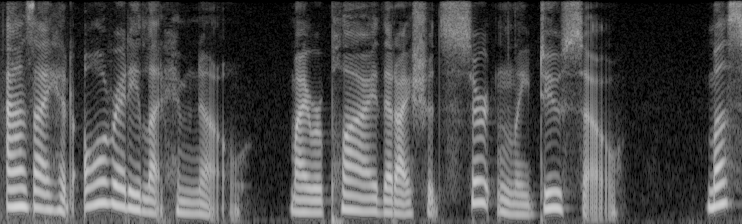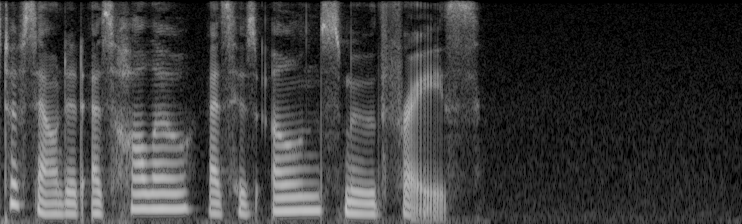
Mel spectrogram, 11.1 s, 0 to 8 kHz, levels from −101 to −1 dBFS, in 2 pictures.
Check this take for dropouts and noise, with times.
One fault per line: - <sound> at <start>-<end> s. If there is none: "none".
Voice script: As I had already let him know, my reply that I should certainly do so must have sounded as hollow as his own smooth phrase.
none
